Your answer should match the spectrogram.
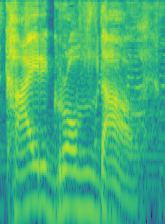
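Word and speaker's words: Kyrre Gørvell-Dahl: Kygo, cuyo nombre real es Kyrie Grovdahl. Así se escucha, así se escribe y así se pronuncia.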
